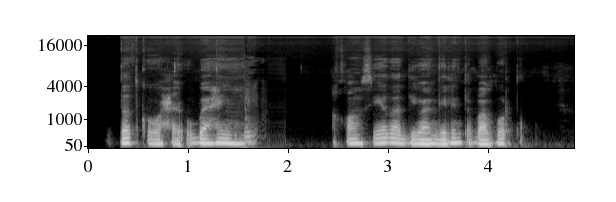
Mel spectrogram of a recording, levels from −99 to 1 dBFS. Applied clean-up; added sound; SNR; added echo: neural mask model DeepFilterNet 3.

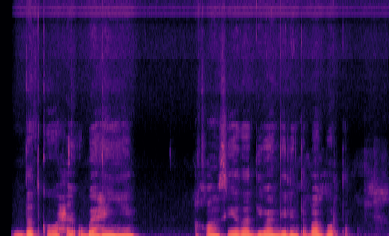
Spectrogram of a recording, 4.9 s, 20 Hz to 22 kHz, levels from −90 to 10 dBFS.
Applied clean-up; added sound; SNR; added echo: none; none; none; none.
